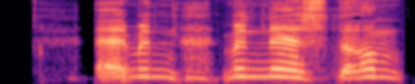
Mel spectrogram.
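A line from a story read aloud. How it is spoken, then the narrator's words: Sobbing. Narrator (Dutch): snikte Leentje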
